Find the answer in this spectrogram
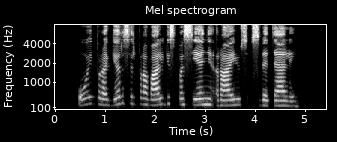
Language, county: Lithuanian, Vilnius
